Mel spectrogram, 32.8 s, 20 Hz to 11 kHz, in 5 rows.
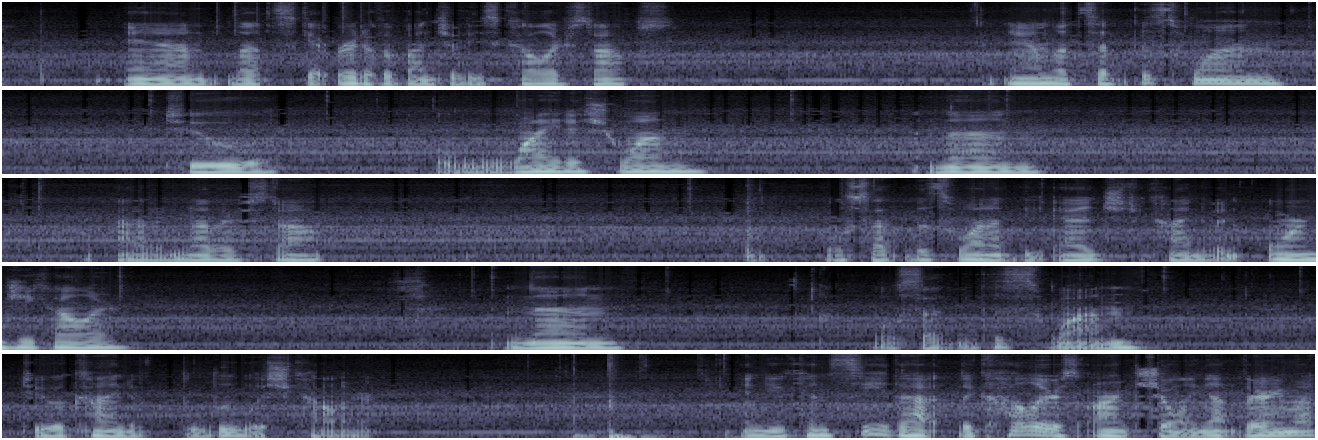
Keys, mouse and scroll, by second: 0.9-5.0 drag, 5.9-7.9 drag, 9.2-16.3 drag, 18.1 click, 29.2 shift+z.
